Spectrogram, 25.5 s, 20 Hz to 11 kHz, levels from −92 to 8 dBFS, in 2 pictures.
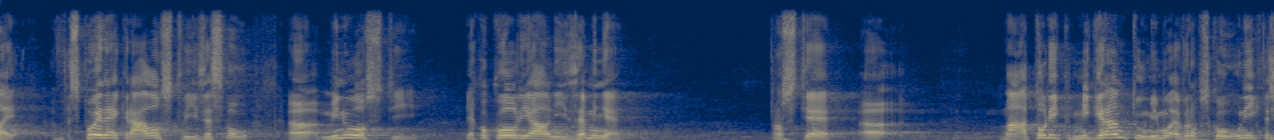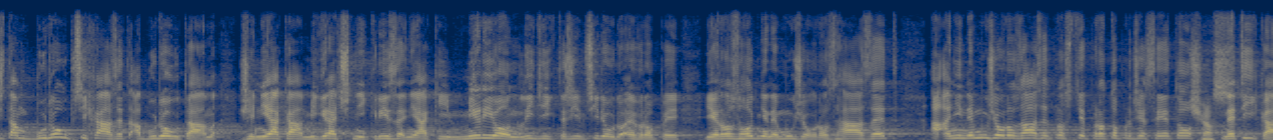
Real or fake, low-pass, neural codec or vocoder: real; 9.9 kHz; none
